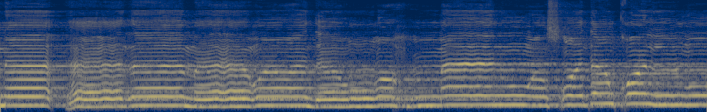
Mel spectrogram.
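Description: Male voice chanting Quranic recitation in a drawn-out melodic style, holding long notes that bend and glide in ornament, with short breaks for breath.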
